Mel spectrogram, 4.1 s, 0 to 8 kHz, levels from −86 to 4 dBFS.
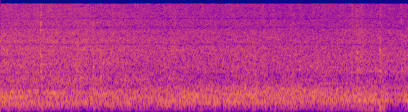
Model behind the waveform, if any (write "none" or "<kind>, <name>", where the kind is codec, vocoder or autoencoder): none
